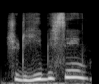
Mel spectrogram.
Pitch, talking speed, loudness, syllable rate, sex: 255 Hz, 240 wpm, -14 LUFS, 4.8 syllables/s, female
